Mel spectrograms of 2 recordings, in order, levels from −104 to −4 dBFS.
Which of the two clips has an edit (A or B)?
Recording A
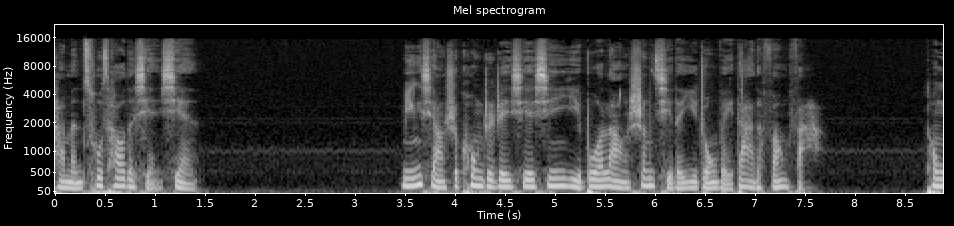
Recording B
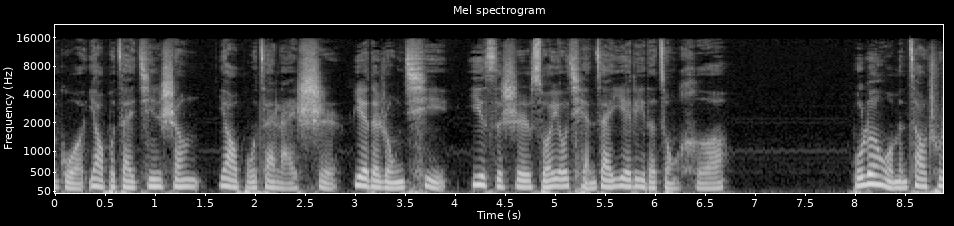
B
